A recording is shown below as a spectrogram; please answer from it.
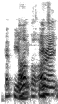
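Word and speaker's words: Pepiot: Pepio. It's pronounced it. It's pronounced like it's spelled. I mean, I was guessing. It's not like I've ever heard. It's not pronounced how it's spelled, but go ahead.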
